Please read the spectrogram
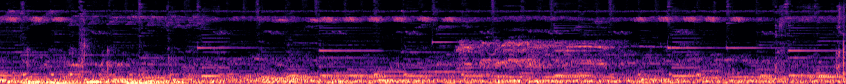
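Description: A rooster crowing once, about halfway through, over a steady background of rapid, evenly repeating high insect chirps.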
